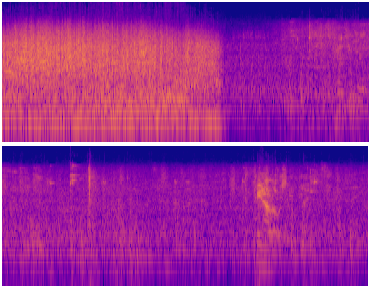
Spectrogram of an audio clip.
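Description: Inside a moving train, a loud steady roar fills the first few seconds, then drops to a softer rumble with faint clickety-clack under brief talk.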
